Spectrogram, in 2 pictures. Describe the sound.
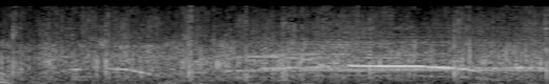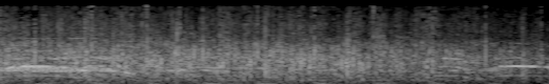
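Steady applause from a crowd for the minstrels who have just finished their piece, a dense continuous patter of many hands clapping for several seconds, with faint voices and a brief whistle-like tone mixed in.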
